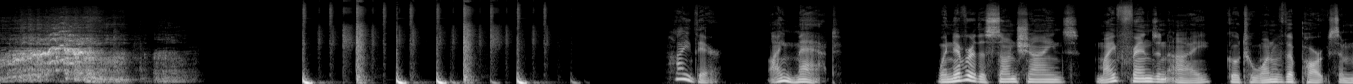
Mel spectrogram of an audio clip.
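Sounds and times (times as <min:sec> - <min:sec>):
horse neighing: 0:00.0 - 0:02.0
rhythmic hoof-like knocks: 0:03.0 - 0:05.8
speech: 0:06.8 - 0:08.4, 0:09.4 - 0:13.5.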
